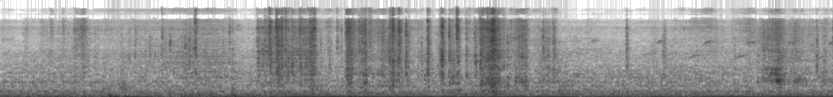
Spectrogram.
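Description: Low steady hum of a car's idling engine heard inside the cabin, with a burst of hissing, crackling noise from about two to four seconds in.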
